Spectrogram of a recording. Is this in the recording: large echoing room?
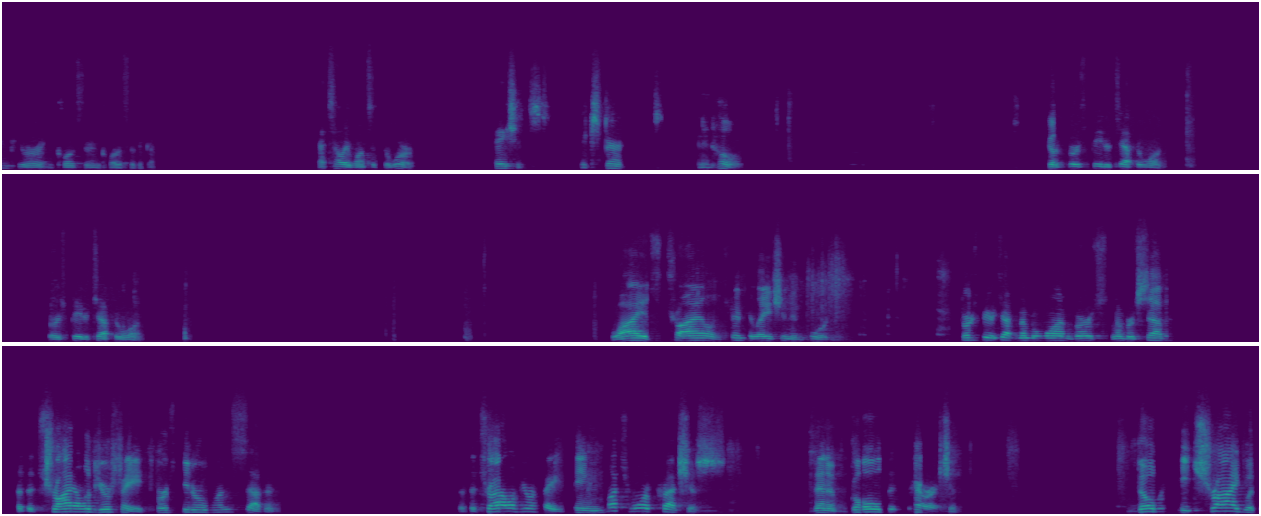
yes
